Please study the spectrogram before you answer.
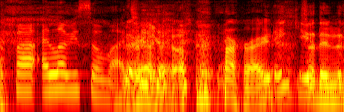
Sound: laughs

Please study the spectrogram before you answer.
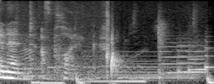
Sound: pop noise

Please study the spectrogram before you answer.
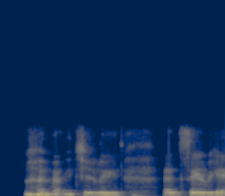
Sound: chuckling

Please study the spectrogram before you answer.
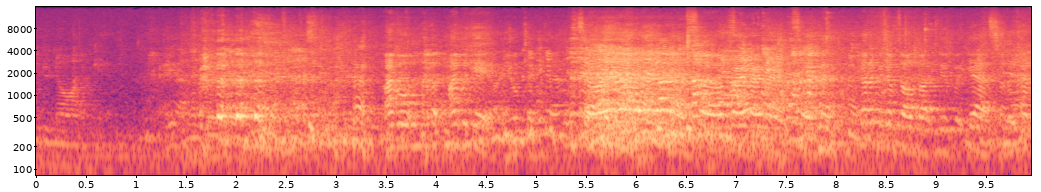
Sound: laughter

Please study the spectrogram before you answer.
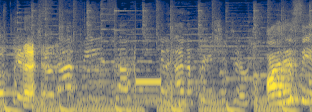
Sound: beep

